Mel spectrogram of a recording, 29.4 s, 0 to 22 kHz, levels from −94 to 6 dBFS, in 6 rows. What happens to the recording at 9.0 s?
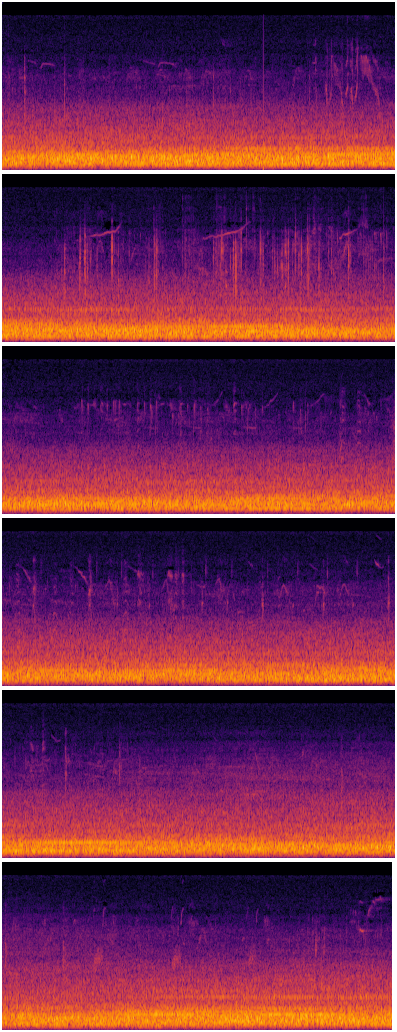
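Nothing goes wrong at 9.0 s; the audio plays through that moment intact, with no dropout, click or other fault.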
